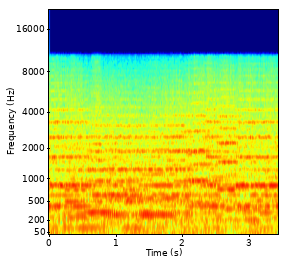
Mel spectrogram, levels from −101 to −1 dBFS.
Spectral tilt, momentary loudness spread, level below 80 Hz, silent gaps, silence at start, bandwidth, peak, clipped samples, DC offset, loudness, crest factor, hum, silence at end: -3.5 dB/octave; 2 LU; -34 dBFS; none; 0 s; 11 kHz; -10 dBFS; under 0.1%; under 0.1%; -14 LUFS; 4 dB; none; 0 s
